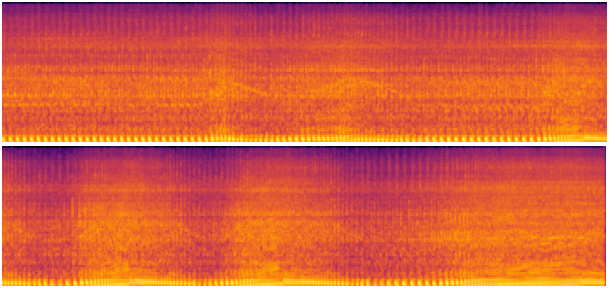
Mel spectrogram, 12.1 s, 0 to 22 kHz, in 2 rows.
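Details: Bajaj Dominar 400 at 16,000 km with an engine noise complaint. Steady single-cylinder idle with a light, even ticking on each firing beat: tappet or valve shim noise.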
